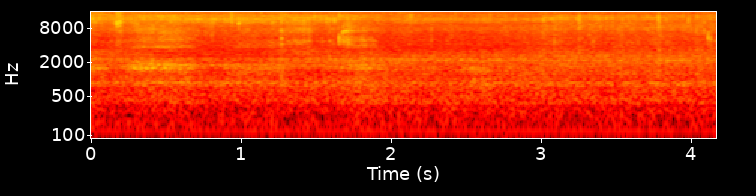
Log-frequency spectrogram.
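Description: Steady low hum with a faint even hiss: kitchen room tone, with no distinct sound standing out.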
